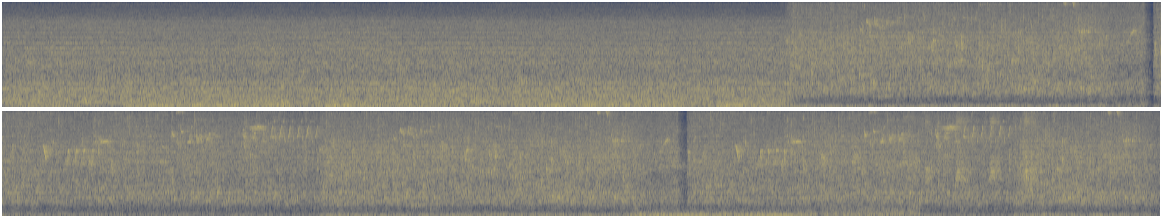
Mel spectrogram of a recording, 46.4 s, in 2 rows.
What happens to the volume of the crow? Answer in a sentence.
The volume of the crow goes up.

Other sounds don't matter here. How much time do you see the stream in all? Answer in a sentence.
The stream can be heard for 46 seconds in total.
